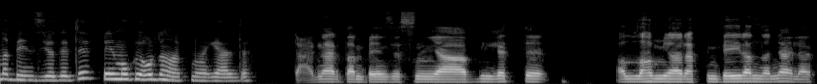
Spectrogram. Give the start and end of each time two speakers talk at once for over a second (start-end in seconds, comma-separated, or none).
none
